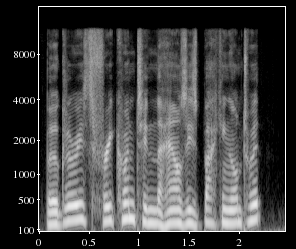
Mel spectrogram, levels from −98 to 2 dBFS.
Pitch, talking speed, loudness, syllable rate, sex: 180 Hz, 220 wpm, -14 LUFS, 6.5 syllables/s, male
